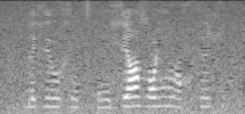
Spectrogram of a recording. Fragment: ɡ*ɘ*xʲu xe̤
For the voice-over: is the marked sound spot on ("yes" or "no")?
yes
